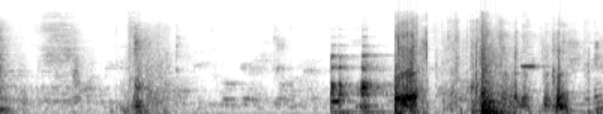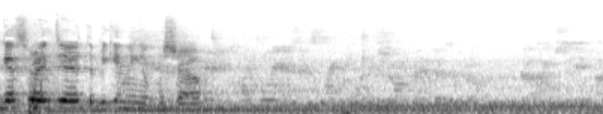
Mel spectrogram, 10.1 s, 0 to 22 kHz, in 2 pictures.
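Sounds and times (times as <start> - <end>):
low steady hum: 4.3 - 10.0.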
